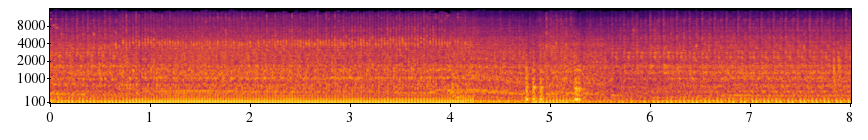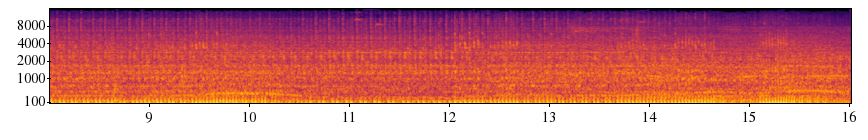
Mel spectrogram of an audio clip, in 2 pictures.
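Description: Case International 275 compact tractor's engine running under load while its front-end loader scoops dirt out of a dump trailer. The engine note rises and falls several times as the loader works, with a brief knock about five seconds in.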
